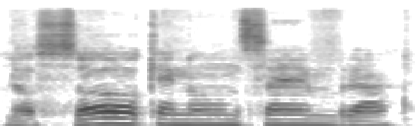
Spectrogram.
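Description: A woman voicing a small, clever, boastful male mouse from a children's storybook, speaking in a slow, sly way. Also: deep voice, fairly even intonation, mellow.

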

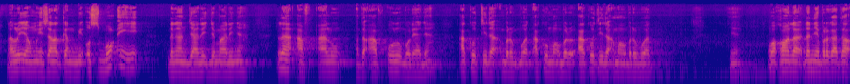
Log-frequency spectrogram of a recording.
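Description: A man, teaching as an Islamic teacher, reading an Arabic religious text and explaining it phrase by phrase, repeating key words with frequent soft exclamations. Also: medium pitch, level tone, moderate pace. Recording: long hall reverb.

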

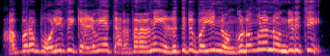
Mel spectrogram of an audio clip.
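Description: A quarrelsome young village wife in a cartoon, played by a woman, pouring out her grievances. She talks high and quick in a stream of complaint. The recording is close and dry. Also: fairly bright tone, no echo. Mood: lamenting. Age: young adult. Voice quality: rapid, complaining talk. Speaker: cartoon character. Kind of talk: cartoon voice acting.

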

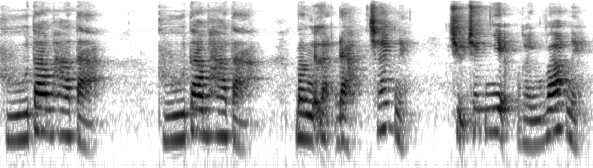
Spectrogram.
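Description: A woman teaching a vocabulary lesson, saying each word several times, slowly and clearly. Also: medium pitch, roomy sound. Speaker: Korean language teacher.

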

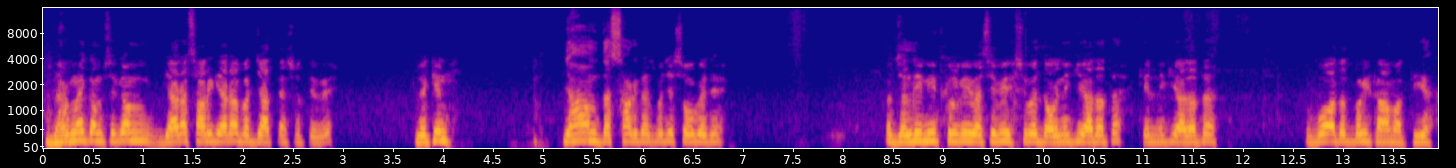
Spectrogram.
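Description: Camping by a forest river, a man in his forties narrates a casual vlog for viewers and friends on a phone camera held close to him. He talks in a high, steady voice at a moderate pace, leaving long pauses. The sound is narrow and tinny, with no room sound.

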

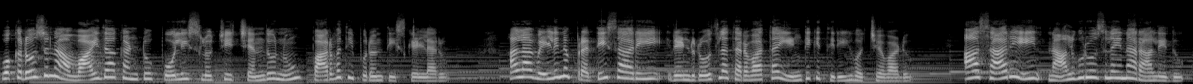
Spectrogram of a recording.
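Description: A woman reading an autobiography aloud in an earnest, measured storytelling manner, lifting and dropping her voice for the people she quotes. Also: fairly high pitch. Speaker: audiobook reader.

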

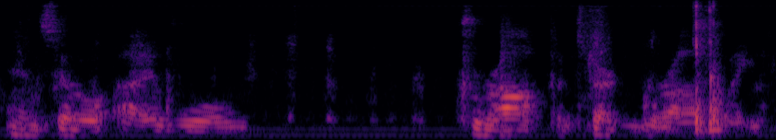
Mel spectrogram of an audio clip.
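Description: Mellow-voiced man playing a tabletop game. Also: lowish voice, fairly even intonation, slow, a little hiss or hum. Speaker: player. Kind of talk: casual tabletop game play. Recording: muffled lo-fi table recording.

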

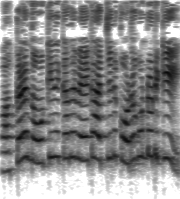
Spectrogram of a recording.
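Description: A woman's voice: very high-pitched, fairly even intonation, very fast, heavy background noise. A woman voicing a bossy cartoon mother who scolds and hurries her children. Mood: scolding. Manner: scolding, hurrying.

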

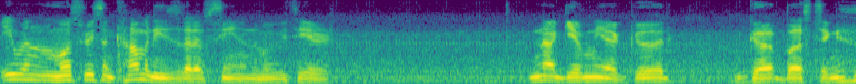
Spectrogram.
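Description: A man's voice: medium pitch, low-quality recording. A young man, drunk, giving a loose, blunt, sweary casual video review in a small room. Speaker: amateur film reviewer. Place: small bedroom, indoors. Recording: clear background hum and noise.

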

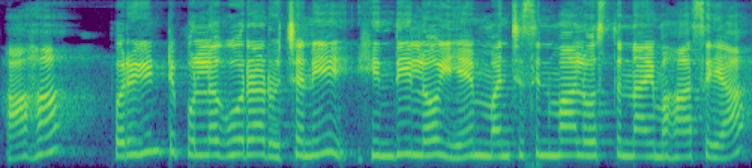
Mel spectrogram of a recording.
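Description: A woman's voice: sits high, moderate pace. A woman reading an audiobook, voicing a playful, witty young woman. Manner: lively, teasing.

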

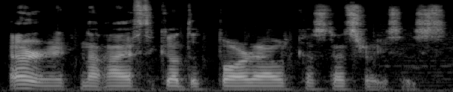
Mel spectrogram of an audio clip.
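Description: A man's voice: medium pitch, monotone, moderate pace, creaky. A young man with a Dutch accent, chatting bluntly and swearing while playing an online game with friends. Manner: blunt, swears a lot, mock outrage. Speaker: gaming channel host. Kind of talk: casual gaming chat.

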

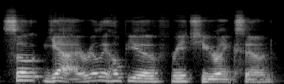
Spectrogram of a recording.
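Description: Speaking at a moderate pace in a medium-pitched voice, a man casually commentates tournament replays on his own channel. He's chatty and jokey, often using fillers and starting sentences over.

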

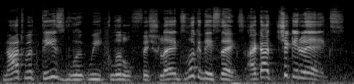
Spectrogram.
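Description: A woman's voice: a little high, lively intonation, brisk, pushed and bright, slight background noise. A young woman giving goofy, sarcastic let's-play commentary with mock-old-fashioned quips. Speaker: gamer.

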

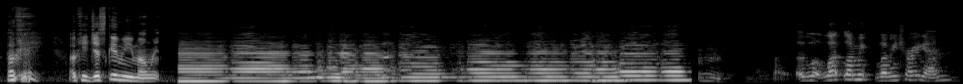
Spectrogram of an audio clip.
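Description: A woman voicing a scrawny boy who makes bad jokes in an animated short, talking awkwardly and stammering. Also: mid-range voice, unhurried, long pauses, faint music behind, lightly acted. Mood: flustered.

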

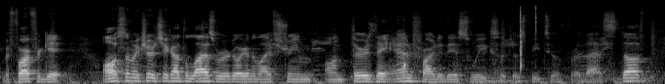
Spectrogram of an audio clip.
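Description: A man's voice: mid-range voice, fairly quick, vocal fry. A young man on a gaming headset chatting casually about his gameplay and hyping up the fights. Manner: excitable, shouts during fights. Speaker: gaming YouTuber. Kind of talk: casual gameplay chat and vlog intro.

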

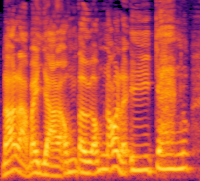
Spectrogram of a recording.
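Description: A man with a Southern Vietnamese accent telling a ghost story in a casual, animated way, often addressing listeners directly. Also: a little high, fairly quick, husky.

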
